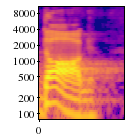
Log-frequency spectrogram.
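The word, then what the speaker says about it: dog (דג): But it's actually the Hebrew word pronounced dog, which isn't a dog, obviously.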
